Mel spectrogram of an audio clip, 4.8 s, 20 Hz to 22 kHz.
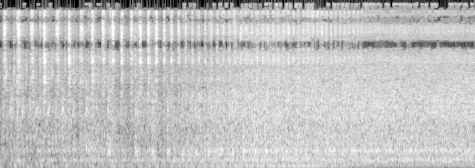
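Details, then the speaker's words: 2009 Craftsman 917.376401 self-propelled mower with Briggs 6.75 engine, leaking gas and not starting: with carb spray it catches and runs ragged and uneven at about four beats a second; carburetor fuel supply fault, rebuilt later. "well that got it going a little bit it needs some work"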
